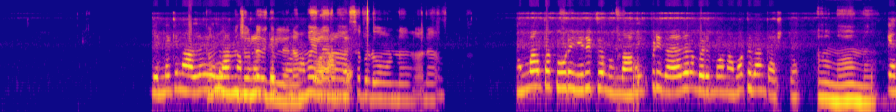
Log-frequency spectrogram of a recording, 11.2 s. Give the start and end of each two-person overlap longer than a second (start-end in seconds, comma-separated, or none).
none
